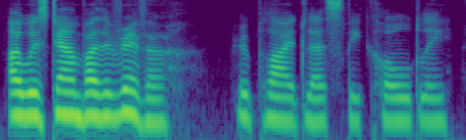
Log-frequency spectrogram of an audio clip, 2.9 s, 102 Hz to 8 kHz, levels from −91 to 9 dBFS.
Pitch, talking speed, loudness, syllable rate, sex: 200 Hz, 185 wpm, -17 LUFS, 5.0 syllables/s, female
